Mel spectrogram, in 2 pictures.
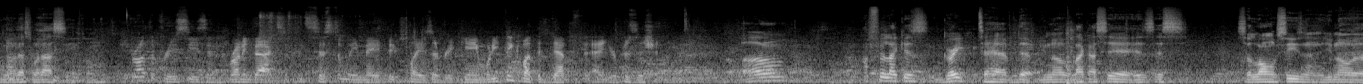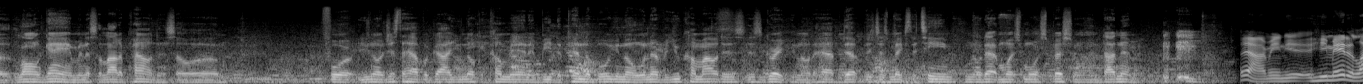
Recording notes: Listen in to the locker room sounds and press conferences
